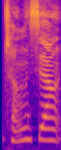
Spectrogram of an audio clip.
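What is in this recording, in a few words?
"chéngxiāng", Chinese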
